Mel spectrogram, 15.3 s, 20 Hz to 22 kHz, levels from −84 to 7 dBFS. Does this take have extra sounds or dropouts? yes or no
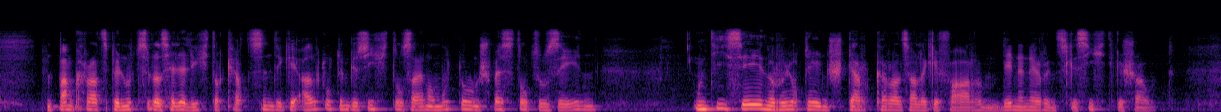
yes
